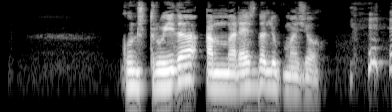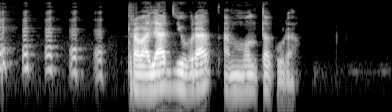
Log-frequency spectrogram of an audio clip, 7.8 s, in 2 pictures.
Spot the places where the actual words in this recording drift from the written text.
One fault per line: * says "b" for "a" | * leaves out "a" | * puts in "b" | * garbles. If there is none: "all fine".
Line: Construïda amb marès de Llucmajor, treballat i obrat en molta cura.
* says "amb" for "en"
